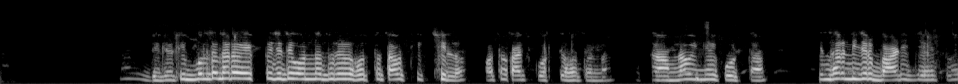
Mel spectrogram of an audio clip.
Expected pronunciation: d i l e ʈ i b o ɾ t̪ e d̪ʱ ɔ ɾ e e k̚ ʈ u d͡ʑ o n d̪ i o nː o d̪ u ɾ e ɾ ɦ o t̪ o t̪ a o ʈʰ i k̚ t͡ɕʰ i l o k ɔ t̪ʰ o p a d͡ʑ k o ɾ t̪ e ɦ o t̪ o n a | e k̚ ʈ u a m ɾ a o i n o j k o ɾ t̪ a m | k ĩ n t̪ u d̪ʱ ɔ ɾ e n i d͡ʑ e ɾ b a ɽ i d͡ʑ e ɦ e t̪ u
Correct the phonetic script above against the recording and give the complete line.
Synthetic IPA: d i l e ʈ i b o l t̪ e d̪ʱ ɔ ɾ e e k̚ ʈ u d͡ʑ o d̪ i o nː o d̪ u ɾ e ɾ ɦ o t̪ o t̪ a o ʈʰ i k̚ t͡ɕʰ i l o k ɔ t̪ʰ o k a d͡ʑ k o ɾ t̪ e ɦ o t̪ o n a | e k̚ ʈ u a m ɾ a o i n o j k o ɾ t̪ a m | k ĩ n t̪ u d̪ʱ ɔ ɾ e n i d͡ʑ e ɾ b a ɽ i d͡ʑ e ɦ e t̪ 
